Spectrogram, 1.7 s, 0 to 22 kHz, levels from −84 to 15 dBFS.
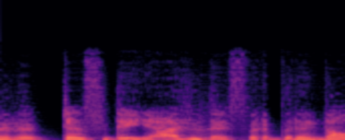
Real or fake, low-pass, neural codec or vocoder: fake; 14.4 kHz; codec, 44.1 kHz, 0.9 kbps, DAC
